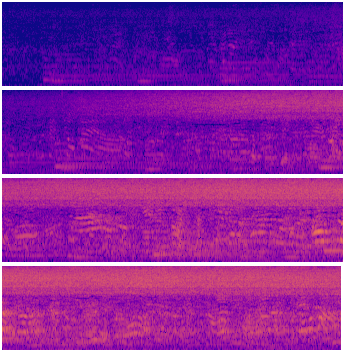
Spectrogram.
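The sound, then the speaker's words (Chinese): A steady, high-pitched cicada drone after rain builds over a busy tourist crowd on Kuanzhai Alley, with overlapping voices and chatter murmuring underneath as the buzzing grows louder and more constant. “两种非常嘈杂声音的碰撞，一个是蝉的声音，一个是宽窄巷子上游客人流的声音。”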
